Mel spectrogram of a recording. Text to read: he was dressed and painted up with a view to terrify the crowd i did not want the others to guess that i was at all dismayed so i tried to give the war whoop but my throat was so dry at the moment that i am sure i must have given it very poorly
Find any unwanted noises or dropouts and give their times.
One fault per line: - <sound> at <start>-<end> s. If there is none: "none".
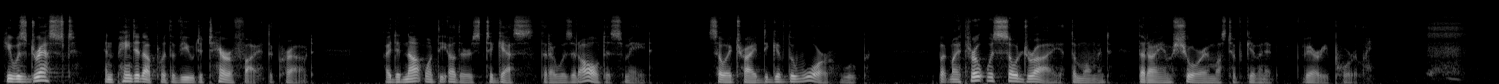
- sniff at 14.2-14.8 s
